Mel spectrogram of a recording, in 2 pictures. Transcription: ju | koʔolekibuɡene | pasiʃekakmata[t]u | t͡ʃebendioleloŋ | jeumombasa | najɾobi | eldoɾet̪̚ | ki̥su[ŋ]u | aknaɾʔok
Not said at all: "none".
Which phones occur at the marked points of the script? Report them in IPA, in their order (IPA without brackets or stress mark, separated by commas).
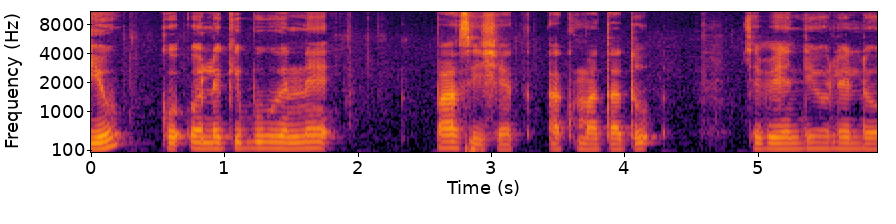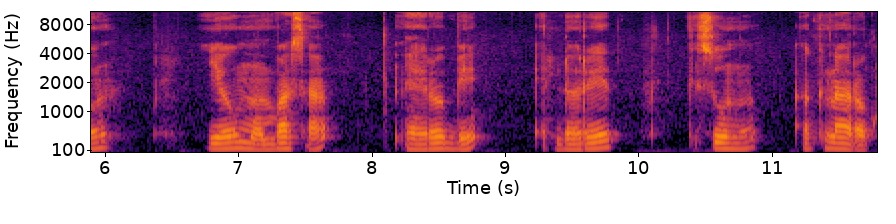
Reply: t, m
